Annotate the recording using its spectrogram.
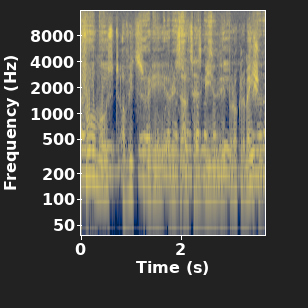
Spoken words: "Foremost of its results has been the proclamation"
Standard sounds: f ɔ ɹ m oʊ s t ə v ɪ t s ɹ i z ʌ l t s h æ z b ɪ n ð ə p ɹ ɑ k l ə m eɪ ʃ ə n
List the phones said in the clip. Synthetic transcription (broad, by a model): f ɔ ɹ m oʊ s t ə v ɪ t s ɹ i z ʌ l t s h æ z b ɪ n ð ə p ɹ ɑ k l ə m eɪ ʃ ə n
